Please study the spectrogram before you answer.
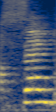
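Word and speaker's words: scent: देखो आप, इसे आप साइंस बोलते हो, इसे आप सेंट बोलते हो। इन वर्ड्स में ये जो सी है वो साइलेंट है ना, साइलेंट।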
